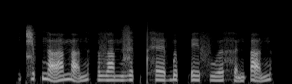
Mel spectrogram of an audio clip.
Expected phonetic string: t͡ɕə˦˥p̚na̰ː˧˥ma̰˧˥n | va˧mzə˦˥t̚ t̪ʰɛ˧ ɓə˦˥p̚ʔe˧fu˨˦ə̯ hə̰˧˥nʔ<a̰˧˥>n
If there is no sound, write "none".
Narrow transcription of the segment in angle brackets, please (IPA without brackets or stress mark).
a̰˧˥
